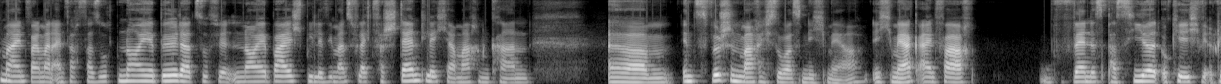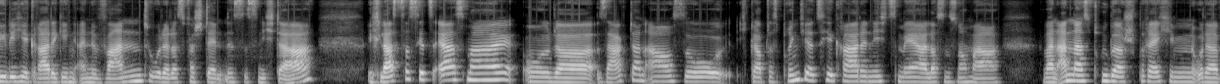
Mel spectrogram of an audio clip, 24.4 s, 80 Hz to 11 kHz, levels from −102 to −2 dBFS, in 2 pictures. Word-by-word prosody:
meint, 200 -3 +2
weil 180 - +1
man 180 -1 -1
einfach 180 +2 -6
versucht, 190 +2 -7
neue 210 0 +2
Bilder 210 -1 +5
zu 195 0 -5
finden, 185 -2 -7
neue 190 +1 0
Beispiele, 195 -2 0
wie 185 - -8
man's 180 +2 -4
vielleicht 180 -2 -5
verständlicher 200 -1 0
machen 170 0 -6
kann. 160 -1 -7 0.8
Ähm, 165 -2 +2
inzwischen 210 +2 +3
mache 175 0 +2
ich 170 - -3
so 175 - -2
was 160 -1 -1
nicht 150 -2 -7
mehr. 145 +6 -7
Ich 175 +1 -6
merke 170 +1 +5
einfach, 175 -2 +3 0.7
w - - -14 0.2
wenn 185 0 +4
es 180 +1 -2
passiert: 195 +3 +3
„Okay, 180 +2 +2
ich 180 +1 -2
re - - -6
rede 190 -1 +2
hier 185 -1 -1
grade 165 0 +1
gegen 175 -1 -5
eine 160 -1 -5
Wand 185 +8 0
oder 180 -3 -1
das 165 0 -3
Verständnis 170 -1 -4
ist 170 0 -3
nicht 160 -1 -7
da. 280 +4 +3 0.5
Ich - - -4
lasse - - +5
das 285 0 0
jetzt 260 -1 0
erst 255 +2 +3
mal.“, 255 -1 +3
oder 175 -4 +1
sage 165 +5 -3
dann 230 -2 -3
auch 195 0 -3
so: 185 -3 -1
„Ich - - -22
glaube, 175 -2 -3
das 180 -2 -10
bringt 225 +8 -1
jetzt 230 -5 -3
hier 230 -3 -2
grade 200 -2 0
nichts 200 +1 -6
mehr. 180 -2 -1
Lass 175 +1 -3
uns 175 0 -9
noch 170 0 -6
mal 160 -1 -3 0.4
wann 170 0 0
anders 220 -1 +4
drüber 210 -4 0
sprechen 185 -2 -4
oder 165 0 -1
185 Hz, 185 wpm, -25 LUFS, 170-205 Hz, 0.8 s, Bilder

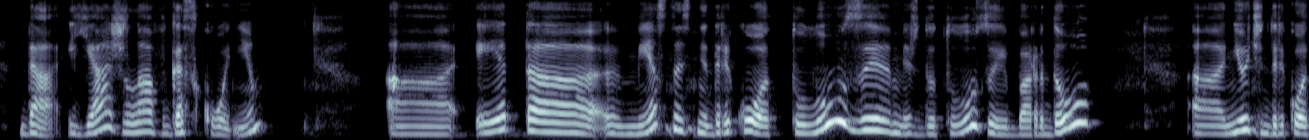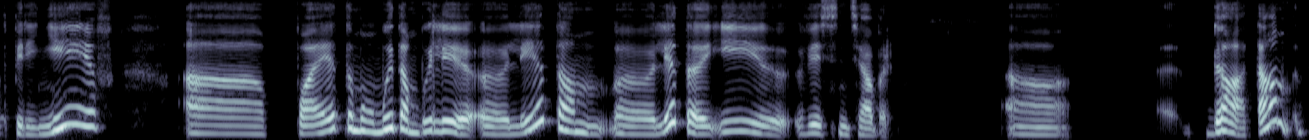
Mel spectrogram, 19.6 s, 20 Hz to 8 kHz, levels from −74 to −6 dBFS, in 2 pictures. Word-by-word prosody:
Да, - - -1
я 180 - -1
жила 205 -1 0
в 175 - -14
Гасконе. 165 - -3 1.0
А, 160 -1 -4
это 200 -6 +2
местность 245 - -2
недалеко 200 +3 +2
от 165 0 -5
Тулузы, 240 - +4
между 170 -4 -6
Тулузой 185 - -1
и - - -6
Бордо. 160 - +1 0.7
Э, 170 -2 -3
не 185 +7 0
очень 240 -7 0
далеко 175 +1 0
от 165 -1 0
Пиренеев, 285 - 0 0.5
э, 170 -2 -1 0.2
поэтому 230 +7 +2
мы 260 +8 +5
там 260 -8 +2
были, 215 -4 +3
э, 155 -2 -1
летом, 215 - 0
э, 160 -3 -2
лето 395 - +3
и 200 -1 -2
весь 175 +1 -3
сентябрь. 150 -4 -4 0.9
Э 155 -2 -6 0.9
Э, - - -27
да. - - +3
Там 410 -1 +3
185 Hz, 115 wpm, -24 LUFS, 165-230 Hz, 1.0 s, мы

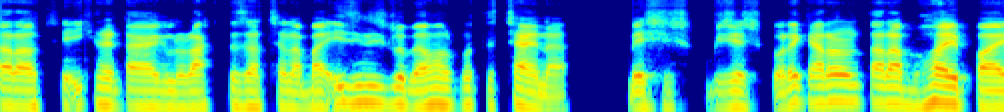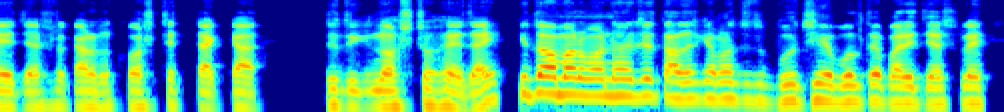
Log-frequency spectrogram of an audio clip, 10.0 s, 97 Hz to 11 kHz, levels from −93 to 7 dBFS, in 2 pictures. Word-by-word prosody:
তারা 130 -1 +3
হচ্ছে 120 - -12
এখানে 135 0 -3
টাকাগুলো 120 -2 -1
রাখতে 120 +2 -5
চাচ্ছে 120 +1 -5
না - - -1
বা - - +3
এই - - 0
জিনিসগুলো 145 -2 -1
ব্যবহার 135 +2 +1
করতে 135 -1 -9
চায় 115 - +5
না। 95 - -4 0.4
বেশিস 115 0 -3 0.2
বিশেষ 115 0 -3
করে। - - +1
কারণ 155 +2 +4
তারা 145 -1 +4
ভয় 150 +1 +7
পায় 125 -1 +5
যে - - -6
আসলে 120 +1 -9
কারন 120 -1 0
কষ্টের 125 +1 -5
টাকা 115 +1 +2 0.4
যদি 125 -2 -4 0.2
নষ্ট 120 0 -2
হয়ে 125 - +2
যায়। - - +4
কিন্তু 220 +1 +4
আমার 215 0 +6
মনে 200 0 +2
হয় 200 - +1
যে - - +2
তাদেরকে 175 0 +2
আমরা 175 0 -1
যদি 160 -1 -9
বুঝিয়ে 160 +1 +1
বলতে 155 +1 +2
পারি 145 0 +3
যে - - 0
আসলে 145 +1 -1
135 Hz, 255 wpm, -25 LUFS, 120-155 Hz, 0.4 s, ভয়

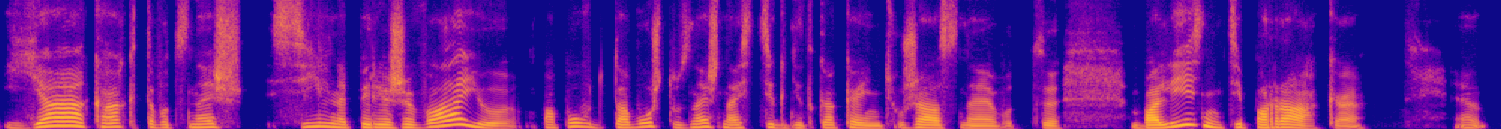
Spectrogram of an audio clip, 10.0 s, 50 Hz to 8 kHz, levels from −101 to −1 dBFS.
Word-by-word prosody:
Я 235 - +5
как-то, 210 -2 -2
вот 170 0 -7
знаешь, 185 +1 -2 0.2
сильно 205 -4 -1
переживаю 175 - +2
по 170 - -5
поводу 205 -1 -4
того, 180 +6 0
что, 185 -8 -9
знаешь, 190 +5 -2
настигнет 155 -2 -5
какая-нибудь 155 -4 -4
ужасная 150 -4 0
вот, 135 0 -15 0.2
э, 140 -2 -3 0.5
болезнь 215 - +3
типа 170 0 +1
рака. 140 -7 +1 0.6
Э, - - -8
170 Hz, 120 wpm, -23 LUFS, 150-205 Hz, 0.6 s, Я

